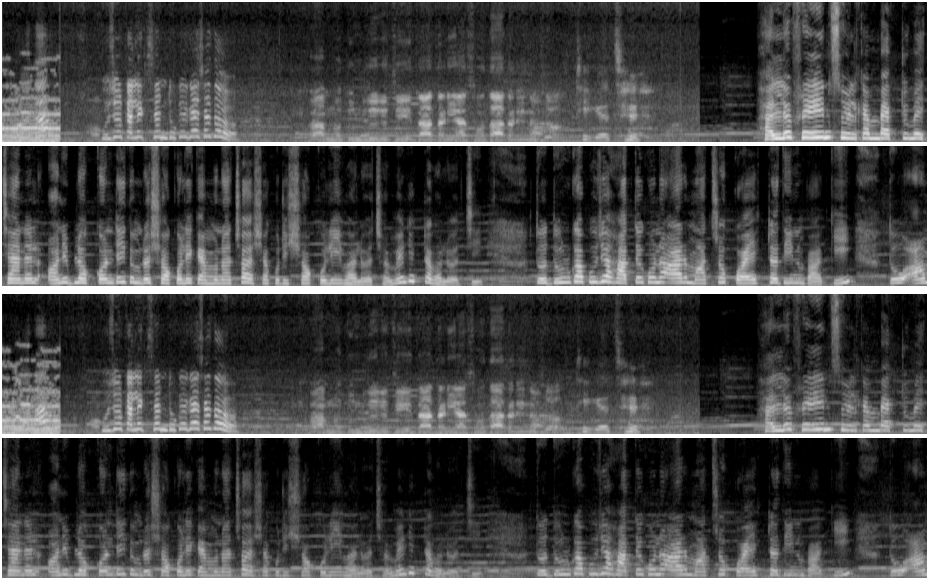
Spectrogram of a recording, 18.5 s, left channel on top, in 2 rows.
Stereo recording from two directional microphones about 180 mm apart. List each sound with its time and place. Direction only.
1.0 s speech: 30° right (ahead or behind)
3.7 s a man's voice: centre (ahead or behind)
7.6 s a woman's voice: 55° left (ahead or behind); by 18.4 s 40° left (ahead or behind)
